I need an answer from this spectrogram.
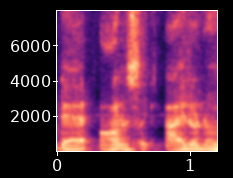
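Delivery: ordinary talk, nothing marked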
